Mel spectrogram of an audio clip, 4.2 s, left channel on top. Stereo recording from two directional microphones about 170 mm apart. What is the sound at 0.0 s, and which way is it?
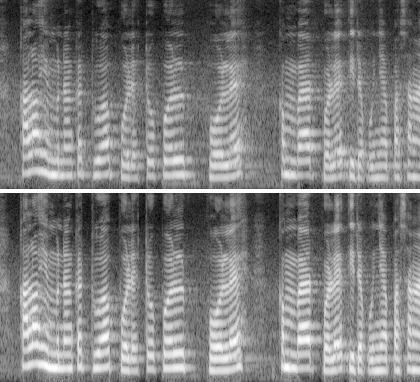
Speech, 45° right (ahead or behind).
